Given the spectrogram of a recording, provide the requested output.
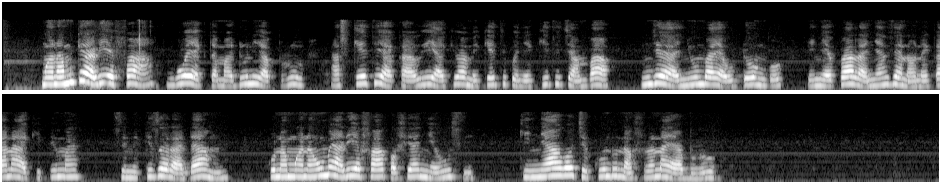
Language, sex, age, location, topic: Swahili, male, 25-35, Nairobi, health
